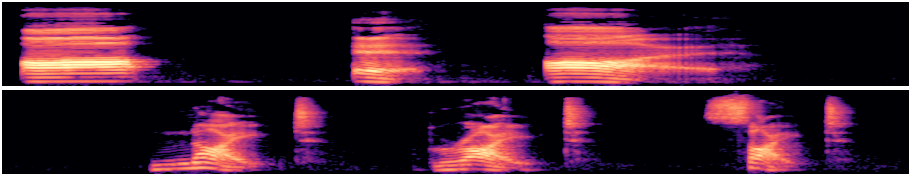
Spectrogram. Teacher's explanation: In England, the way to do the I sound is actually ah, A-H, ah, to I, as in it. Now watch, my jaw doesn't move. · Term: diphthongs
